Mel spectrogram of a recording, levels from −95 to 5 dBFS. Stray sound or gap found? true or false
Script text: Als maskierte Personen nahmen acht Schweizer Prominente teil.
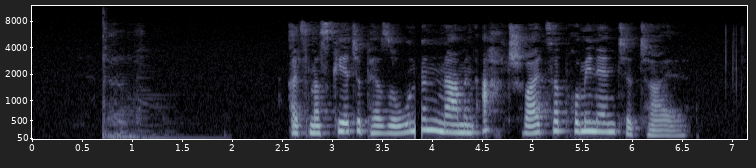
true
